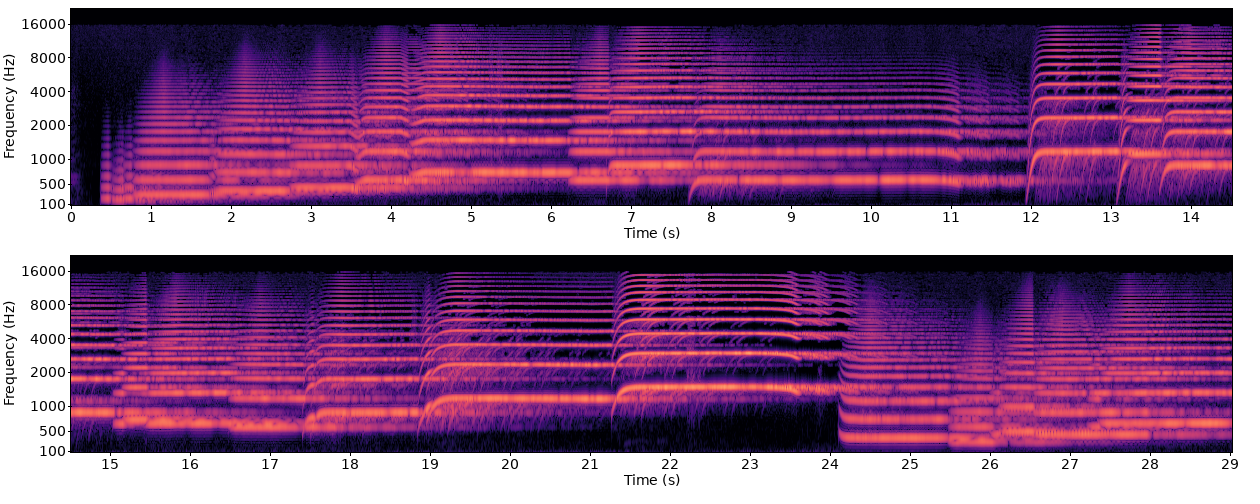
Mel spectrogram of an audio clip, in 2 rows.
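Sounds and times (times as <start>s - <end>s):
brassy synthesizer chords: 0.4s - 12.4s, 24.1s - 29.0s.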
